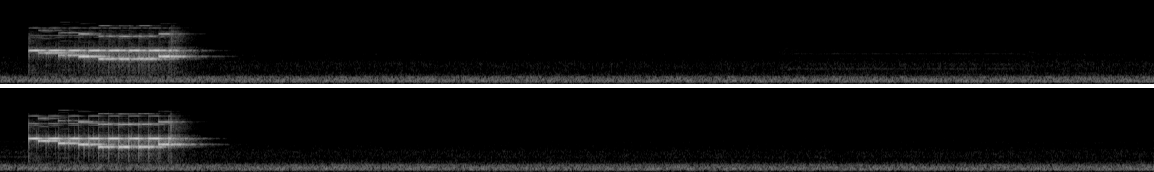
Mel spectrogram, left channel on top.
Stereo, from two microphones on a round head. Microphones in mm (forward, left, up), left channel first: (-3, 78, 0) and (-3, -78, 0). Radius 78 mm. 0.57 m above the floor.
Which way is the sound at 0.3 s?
75° right (ahead or behind).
